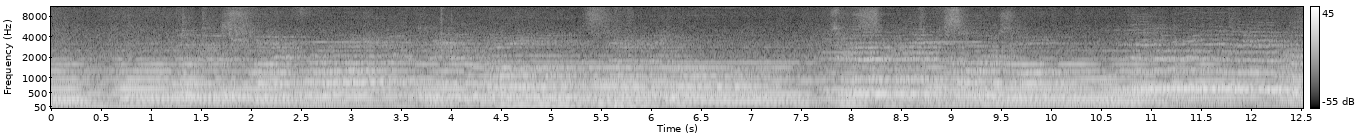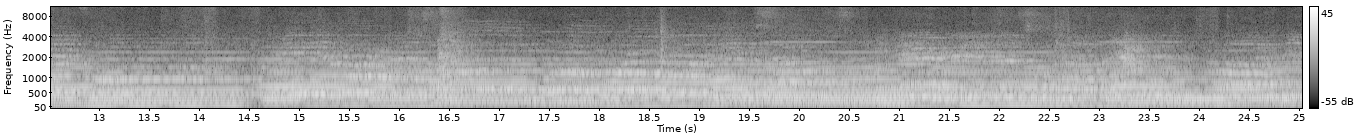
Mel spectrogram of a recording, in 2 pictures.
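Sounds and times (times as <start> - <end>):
choir singing a hymn: 0.0 - 25.0
organ: 0.0 - 25.0.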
